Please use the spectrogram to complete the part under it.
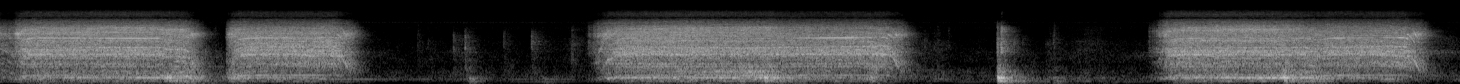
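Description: A power drill drives screws into boards while installing an attic ladder: three loud, close bursts of whirring motor, the first split into two short runs, separated by quiet gaps with light handling noises.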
